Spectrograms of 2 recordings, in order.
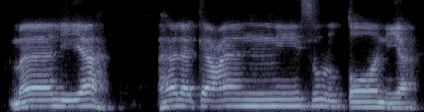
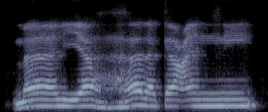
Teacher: Ha pertama dalam ha yang kedua. Dua ha disatukan. · Kalau wajah pertama izhar, bila nak izhar mesti saktah. Yang kedua idgham, masuk pertama, ha pertama dalam ha kedua.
